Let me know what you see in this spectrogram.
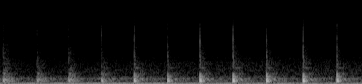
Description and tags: Footstep sound on slightly echoey metallic floor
